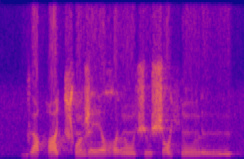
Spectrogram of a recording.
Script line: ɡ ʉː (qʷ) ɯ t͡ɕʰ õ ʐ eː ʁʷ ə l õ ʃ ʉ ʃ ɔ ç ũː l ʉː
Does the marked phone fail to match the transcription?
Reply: no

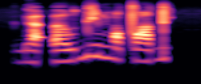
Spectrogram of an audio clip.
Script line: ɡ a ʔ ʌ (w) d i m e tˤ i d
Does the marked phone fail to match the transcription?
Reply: no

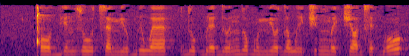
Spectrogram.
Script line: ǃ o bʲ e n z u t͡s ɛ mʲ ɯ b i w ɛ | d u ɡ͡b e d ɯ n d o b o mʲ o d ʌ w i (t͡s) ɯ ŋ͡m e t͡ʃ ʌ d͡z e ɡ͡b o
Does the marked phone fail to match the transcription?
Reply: yes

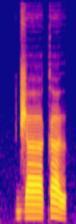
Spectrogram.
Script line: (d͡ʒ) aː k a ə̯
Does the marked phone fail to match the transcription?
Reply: no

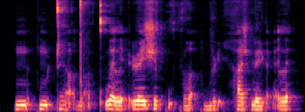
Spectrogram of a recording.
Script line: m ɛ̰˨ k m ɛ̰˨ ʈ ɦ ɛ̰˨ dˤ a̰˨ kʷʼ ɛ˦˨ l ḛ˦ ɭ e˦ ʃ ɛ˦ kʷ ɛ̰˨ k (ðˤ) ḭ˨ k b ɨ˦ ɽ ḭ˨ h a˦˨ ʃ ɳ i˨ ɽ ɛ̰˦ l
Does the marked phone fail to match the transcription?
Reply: no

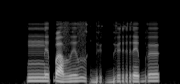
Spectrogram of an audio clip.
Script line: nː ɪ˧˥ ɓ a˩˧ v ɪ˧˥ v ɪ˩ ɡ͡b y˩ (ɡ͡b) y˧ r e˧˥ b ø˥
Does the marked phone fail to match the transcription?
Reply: no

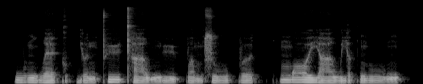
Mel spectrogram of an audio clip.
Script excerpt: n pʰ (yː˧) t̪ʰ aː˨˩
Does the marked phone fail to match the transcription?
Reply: yes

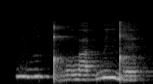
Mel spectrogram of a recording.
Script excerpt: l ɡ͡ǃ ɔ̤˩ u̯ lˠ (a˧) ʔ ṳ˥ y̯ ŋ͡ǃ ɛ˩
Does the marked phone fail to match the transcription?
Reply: yes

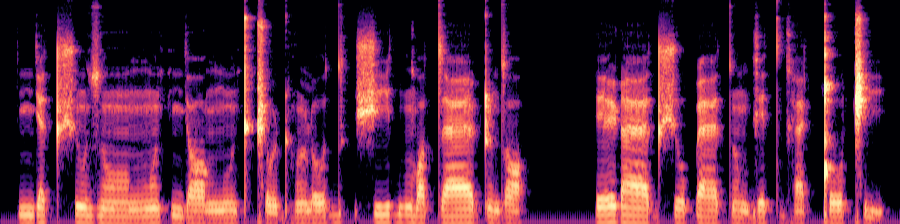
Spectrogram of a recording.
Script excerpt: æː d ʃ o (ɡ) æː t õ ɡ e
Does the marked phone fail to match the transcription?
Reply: yes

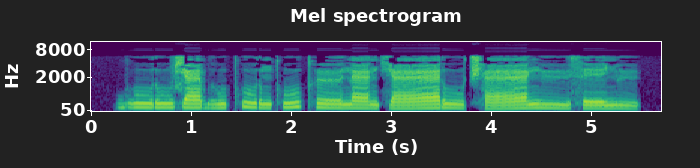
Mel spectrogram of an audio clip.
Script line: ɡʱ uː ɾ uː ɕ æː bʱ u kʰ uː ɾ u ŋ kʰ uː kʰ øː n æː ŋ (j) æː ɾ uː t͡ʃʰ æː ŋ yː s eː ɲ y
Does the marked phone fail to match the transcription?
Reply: yes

